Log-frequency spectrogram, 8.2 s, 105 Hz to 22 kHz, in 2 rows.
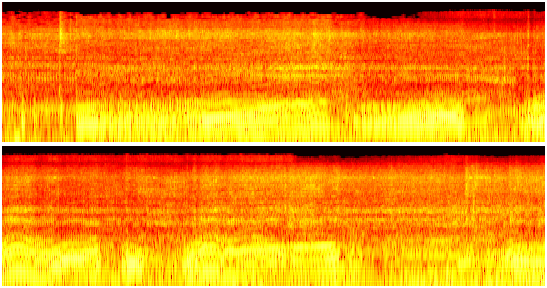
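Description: Yamaha YZ250 dirt bike engine under the rider, revving up and backing off repeatedly as it accelerates along a motocross track, its pitch climbing and dropping with each pull of the throttle.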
